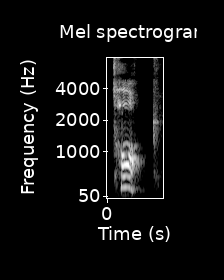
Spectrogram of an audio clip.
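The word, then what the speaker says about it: talk: اي اي كان التحدث يعني توك وبالتالي الذات ل يعني حرف لا ينطق الان بالمناسبه اذا كنت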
